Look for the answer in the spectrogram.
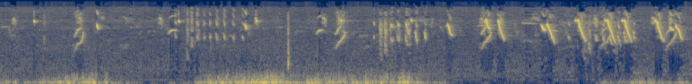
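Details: Group of saffron finches making noise together: scattered high chirps and buzzy rattled notes, growing into a run of bright downslurred tweets toward the end, over intermittent low rumbling background noise.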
